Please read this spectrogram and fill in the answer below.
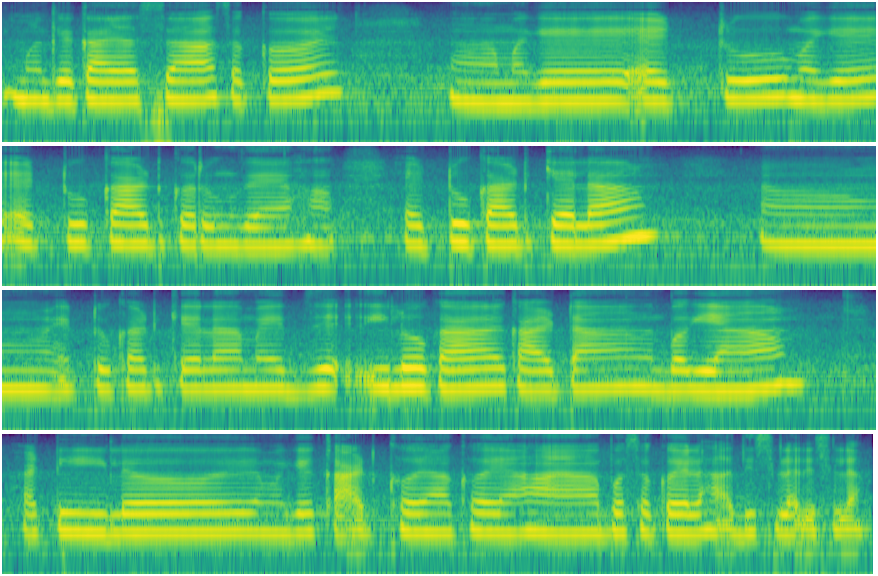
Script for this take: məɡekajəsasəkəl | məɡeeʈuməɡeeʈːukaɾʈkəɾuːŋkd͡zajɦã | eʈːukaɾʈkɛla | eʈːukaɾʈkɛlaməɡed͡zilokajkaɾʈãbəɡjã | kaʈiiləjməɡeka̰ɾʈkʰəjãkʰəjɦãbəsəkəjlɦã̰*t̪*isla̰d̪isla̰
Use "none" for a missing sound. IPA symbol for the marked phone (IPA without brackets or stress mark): d̪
